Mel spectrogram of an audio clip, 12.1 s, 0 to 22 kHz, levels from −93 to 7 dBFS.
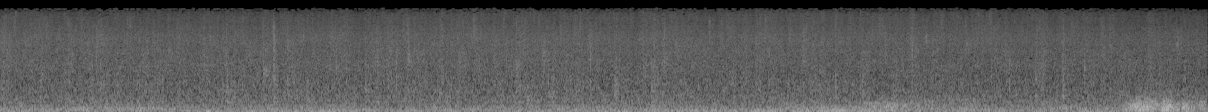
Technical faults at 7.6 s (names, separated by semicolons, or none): none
